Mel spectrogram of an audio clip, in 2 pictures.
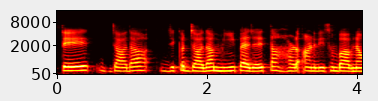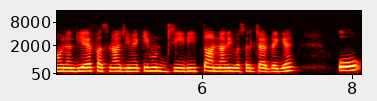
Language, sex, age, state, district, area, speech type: Punjabi, female, 18-30, Punjab, Rupnagar, urban, spontaneous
